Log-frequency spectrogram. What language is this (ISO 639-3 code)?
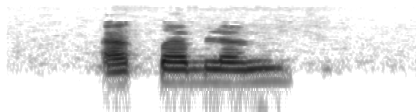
ajg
